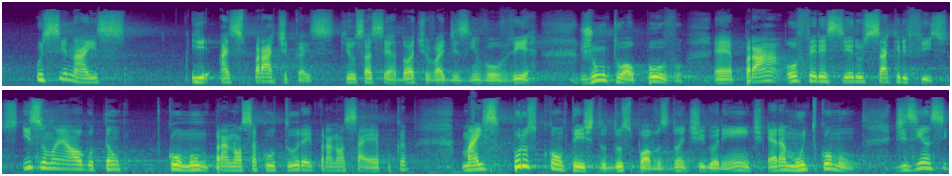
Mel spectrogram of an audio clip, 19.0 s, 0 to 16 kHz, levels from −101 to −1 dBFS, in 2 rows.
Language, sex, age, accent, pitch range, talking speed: Portuguese, male, 30-49, Brazilian, 125-165 Hz, 145 wpm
